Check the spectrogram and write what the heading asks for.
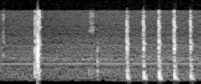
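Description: Sharp little clicks from a computer input device: a single click, then a quick run of about six clicks at roughly seven a second while the on-screen page scrolls up.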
